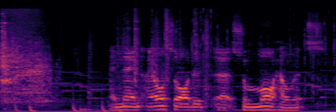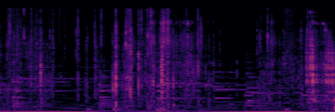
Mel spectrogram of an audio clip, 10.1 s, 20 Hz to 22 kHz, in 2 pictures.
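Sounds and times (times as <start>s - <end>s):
background music: 0.0s - 10.0s
plastic bag crinkling: 1.8s - 10.0s.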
